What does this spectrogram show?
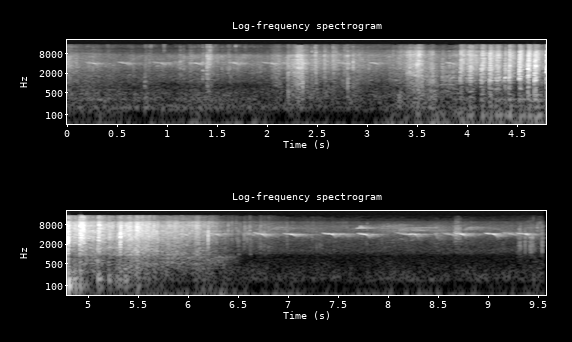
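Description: A bird chirping a quick, steady series of short high notes, about four a second, over rustling and crackling like movement through dry leaves and brush. The rustling is loudest about four to six seconds in.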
